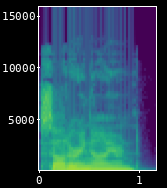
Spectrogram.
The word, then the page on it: soldering iron: American English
